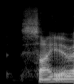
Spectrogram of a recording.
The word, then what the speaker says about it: Cire: Yeah, he's Administrator Sire, I guess you pronounce it, C-I-R-E.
